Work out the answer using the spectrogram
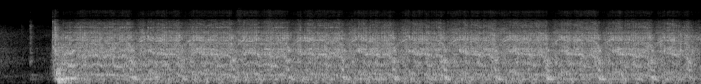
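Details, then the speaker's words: John Deere 450G dozer with a 4045 diesel and 300 hours: a long, steady cranking drone that never fires despite starting fluid; cranks but won't start, cause unconfirmed. "I've shot so much stuff in there it should have started by now it just needs more throttle"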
